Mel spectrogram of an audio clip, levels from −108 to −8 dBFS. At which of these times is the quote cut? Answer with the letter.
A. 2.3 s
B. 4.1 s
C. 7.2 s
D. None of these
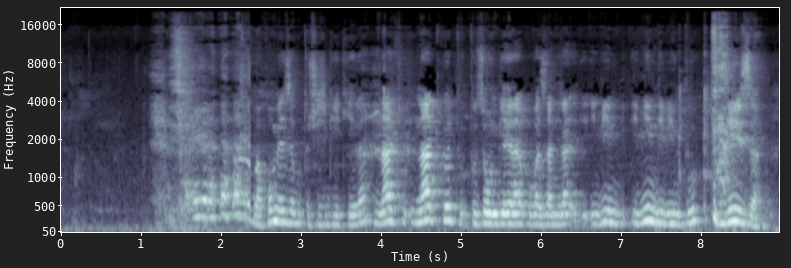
A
